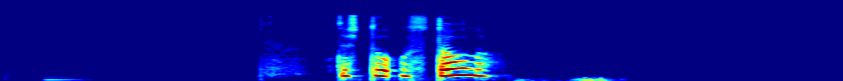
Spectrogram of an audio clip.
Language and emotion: Russian, neutral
